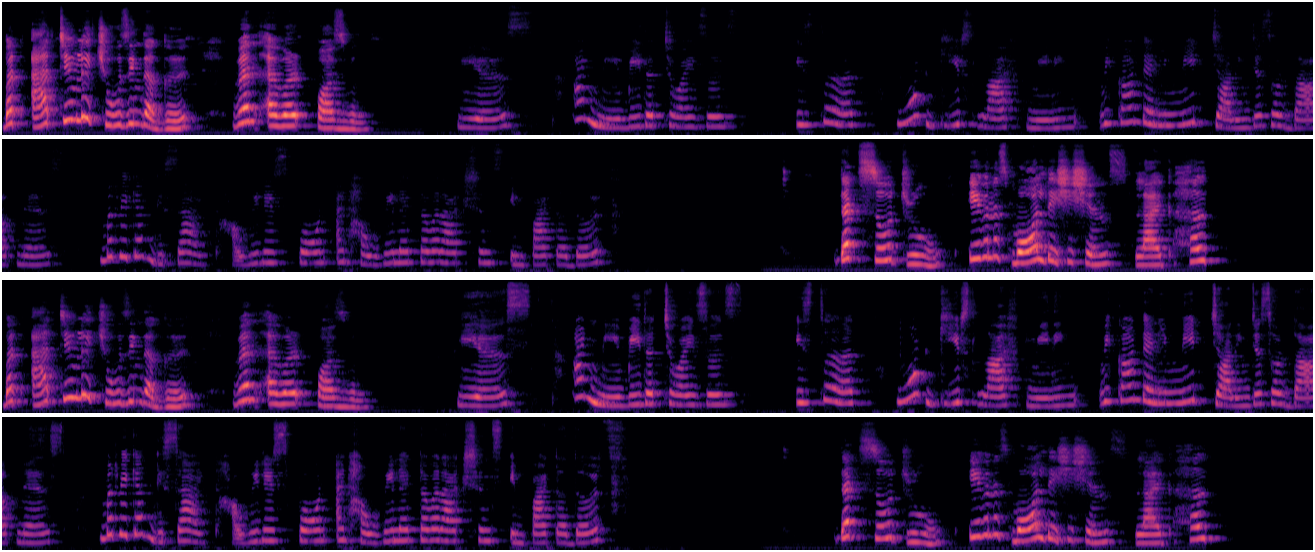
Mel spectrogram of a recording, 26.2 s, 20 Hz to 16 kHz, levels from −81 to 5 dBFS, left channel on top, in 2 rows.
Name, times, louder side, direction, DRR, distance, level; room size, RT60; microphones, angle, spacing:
voice 1, 0.0-1.9 2.3-3.7 21.5-22.5 22.8-25.2, left 5 dB, 75° left, 0.6 m, -28 dB
voice 2, 4.6-5.2 5.7-7.3 7.9-8.7 8.9-13.7 14.1-19.3, right 4 dB, 90° right, 0.5 m, -40 dB
7.5 x 4.5 x 6.0 m
head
